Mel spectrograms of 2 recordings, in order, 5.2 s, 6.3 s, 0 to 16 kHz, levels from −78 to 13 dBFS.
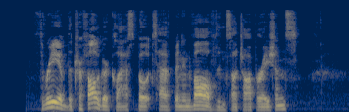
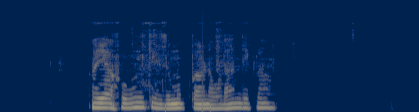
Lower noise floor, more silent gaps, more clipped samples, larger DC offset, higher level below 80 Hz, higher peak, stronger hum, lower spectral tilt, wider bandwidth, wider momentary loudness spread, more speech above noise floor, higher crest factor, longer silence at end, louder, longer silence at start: second, -54 dBFS vs under -90 dBFS; neither; neither; neither; first, -48 dBFS vs -64 dBFS; first, -2 dBFS vs -16 dBFS; neither; second, -5 dB/octave vs -8.5 dB/octave; first, 11.5 kHz vs 8 kHz; first, 12 LU vs 8 LU; second, 35 dB vs over 62 dB; about the same, 18 dB vs 16 dB; second, 0.8 s vs 2.15 s; first, -20 LUFS vs -29 LUFS; second, 0.6 s vs 1.4 s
